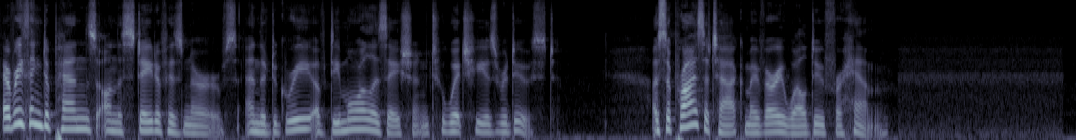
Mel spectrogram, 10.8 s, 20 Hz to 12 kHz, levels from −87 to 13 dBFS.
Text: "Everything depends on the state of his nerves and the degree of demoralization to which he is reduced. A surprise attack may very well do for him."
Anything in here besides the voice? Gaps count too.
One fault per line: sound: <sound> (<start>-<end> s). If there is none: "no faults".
no faults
